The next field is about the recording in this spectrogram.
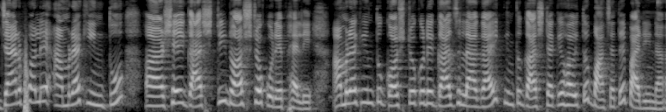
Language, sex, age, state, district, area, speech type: Bengali, female, 45-60, West Bengal, Purba Medinipur, rural, spontaneous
